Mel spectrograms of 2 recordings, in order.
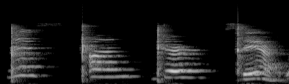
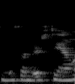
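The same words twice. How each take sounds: First: "Misunderstand" loud and slow in four beats; clapped syllables. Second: Said in the usual way. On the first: Shown as a demonstration. Teacher clapping out a word for pupils, loud separate beats. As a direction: punch out "Misunderstand" as mis, un, der, stand. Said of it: "Let's clap it out". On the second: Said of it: "Let's try that again".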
